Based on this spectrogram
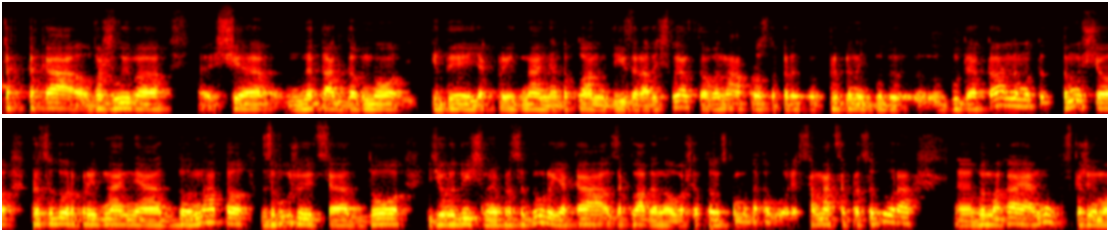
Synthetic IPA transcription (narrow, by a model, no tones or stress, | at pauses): t̪ɐt̪ɐkɑʋɐʒlˠɪʋɐ | ʃt͡ʃɛnɛt̪ɑkd̪ɐwnɔid̪ɛjɐjɐk̚pɾɪjɪd̪̚nɑnʲːɐd̪ɔplˠɑnʊdʲijzɐɾɑd̪ɪt͡ʃlˠɛnst̪ʋɐʋɔnɑpɾɔst̪ɔppɾɪpɪnɪt̚ʲb̪but̪ɪɐk̚t̪ʊɑlʲnɔmʊt̪ɔmuʃt͡ʃɔpɾɔt̪sed̪uɾɐpɾɪjɪd̪nɑnʲːɐd̪ɔnɑt̪ɔzʋuʐʊjɪt͡sʲːɐd̪ɔ | jʊɾɪd̪ɪt͡ʃnɔjipɾɔt̪sed̪uɾɪjɐkɑzɐklˠɑd̪eɪnɐwʋɐʃɪŋkt̪ɔnʲsʲkɔmʊd̪ɔɦɐʋɔ̰ɾʲḭsɐmɛt̪sɛpɾɔt̪sed̪uɾɐ | ʋɪmɐɦɑjɛnuskɐʒɪmɔ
